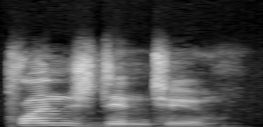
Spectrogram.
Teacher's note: Take the D, cut the D off, and connect it to into.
